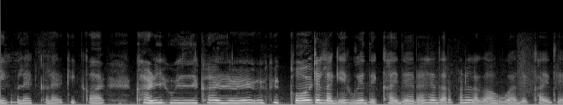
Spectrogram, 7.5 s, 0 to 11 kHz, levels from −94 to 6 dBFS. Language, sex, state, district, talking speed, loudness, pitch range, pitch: Hindi, female, Uttar Pradesh, Etah, 190 wpm, -26 LUFS, 250-270 Hz, 260 Hz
